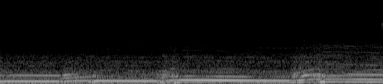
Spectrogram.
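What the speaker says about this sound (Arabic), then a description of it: "اسمع الصوت الداون شيفت يا اخي، خطير خطير" A 2016 Ferrari 488 Spider drives while its engine drones steadily and blips through several downshifts, with the pitch dropping and jumping at each change. The sound is moderately loud and comes from inside the car.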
